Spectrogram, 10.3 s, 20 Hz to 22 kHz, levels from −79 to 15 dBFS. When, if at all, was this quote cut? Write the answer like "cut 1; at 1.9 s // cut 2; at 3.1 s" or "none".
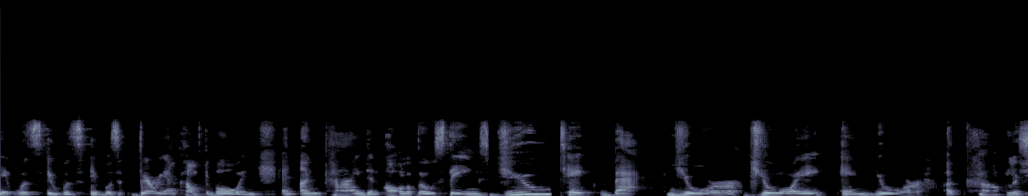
cut 1; at 4.9 s // cut 2; at 6.1 s // cut 3; at 7.4 s // cut 4; at 8.3 s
